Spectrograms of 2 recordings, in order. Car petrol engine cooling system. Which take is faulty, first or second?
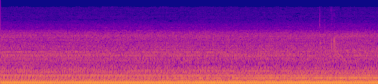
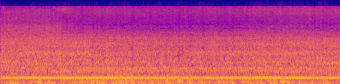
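second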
